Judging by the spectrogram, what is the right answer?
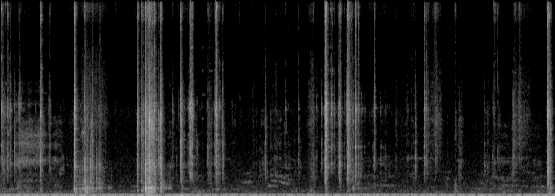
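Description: Light clicks, taps and rattles of plastic and metal parts as a tripod light stand is handled and fitted together, with a few louder rustling strokes, over a steady low hum.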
